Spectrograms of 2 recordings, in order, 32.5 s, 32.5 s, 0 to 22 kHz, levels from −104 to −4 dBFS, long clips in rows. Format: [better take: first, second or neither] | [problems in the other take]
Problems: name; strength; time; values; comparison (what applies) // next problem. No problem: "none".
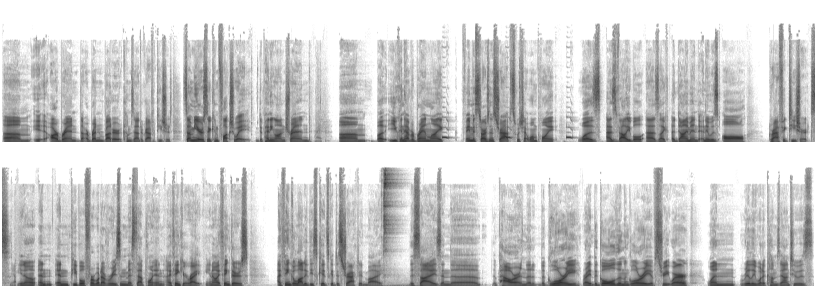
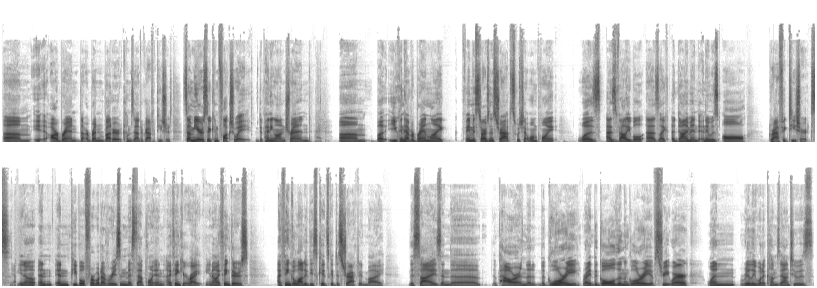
second | doorbell; noticeable; from 9 to 11 s; peak 6 dB below the speech // jangling keys; loud; at 24 s; peak 3 dB above the speech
